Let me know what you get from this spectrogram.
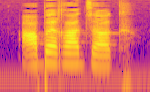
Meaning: crested lark (Galerida cristata)
- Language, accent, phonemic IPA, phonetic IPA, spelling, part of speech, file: Armenian, Eastern Armenian, /ɑbeʁɑˈd͡zɑkʰ/, [ɑbeʁɑd͡zɑ́kʰ], աբեղաձագ, noun, Hy-աբեղաձագ.ogg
